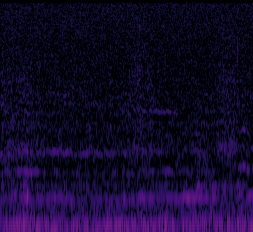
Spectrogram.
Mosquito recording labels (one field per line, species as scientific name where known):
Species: Anopheles funestus s.s.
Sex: female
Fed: unfed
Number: one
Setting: cup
